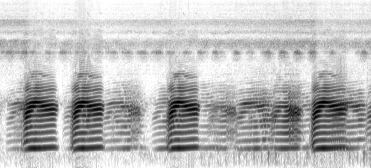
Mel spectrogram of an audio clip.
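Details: Banded bullfrogs and other frogs calling in the rain, in a natural outdoor setting: deep, nasal, bleating notes about half a second long, several callers overlapping, with a fresh call roughly every second.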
